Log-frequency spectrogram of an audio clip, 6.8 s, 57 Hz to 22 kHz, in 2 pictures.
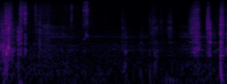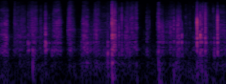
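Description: Scissors snip and crinkle through a sheet of transfer tape for a Cricut Explore Air 2 project, close and quiet, with irregular sharp cuts and rustling that grow busier toward the end.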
